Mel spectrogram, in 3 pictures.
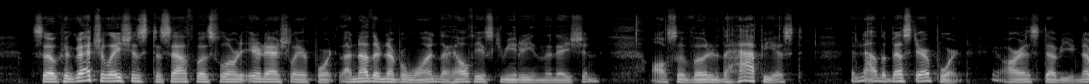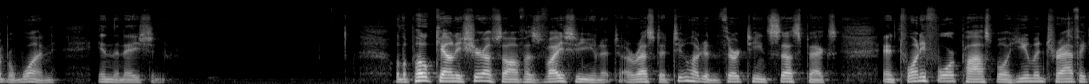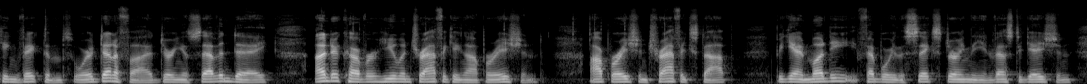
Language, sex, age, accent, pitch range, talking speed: English, male, 50-69, American, 105-130 Hz, 125 wpm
